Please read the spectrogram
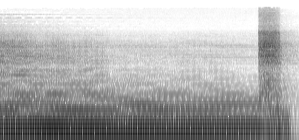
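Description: Heavy metal band's distorted electric guitar and bass holding a closing chord and letting it ring out, the high end slowly fading, with a sharp final hit near the end.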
